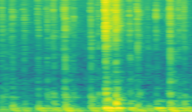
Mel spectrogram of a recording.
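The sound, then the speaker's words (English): Rapid, uneven clicking of keys on a computer keyboard as someone searches Google, fairly quiet, with a slightly louder burst of keystrokes partway through and no voices. “You can probably hear my typing as I podcast.”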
